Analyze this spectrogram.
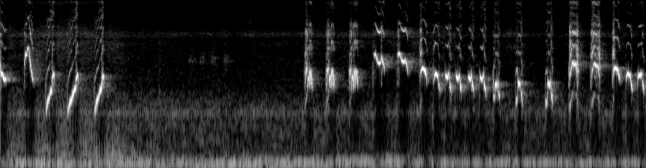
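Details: Female greater green leafbird, calling the male, opens with looping rising whistles, pauses, then launches into a dense, fast series of sharp chirps and slurred descending notes.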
